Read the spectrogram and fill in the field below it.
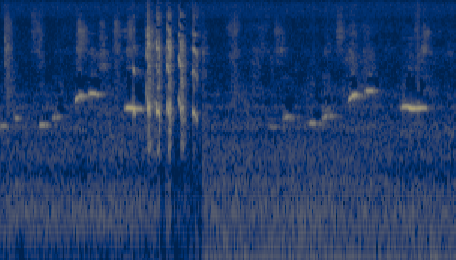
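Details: Young cockatiel chick, third day in its new home, calling for the first time in the morning as its cover is lifted: soft mid-pitched whistled notes around a rapid burst of harsh, stacked chirps, cheerful mood, quiet indoor room.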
